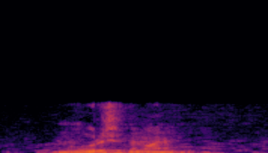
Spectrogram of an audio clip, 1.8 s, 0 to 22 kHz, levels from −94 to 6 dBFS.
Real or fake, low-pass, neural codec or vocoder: real; 7.2 kHz; none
